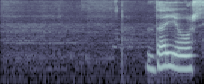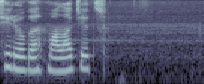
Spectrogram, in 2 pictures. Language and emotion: Russian, neutral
